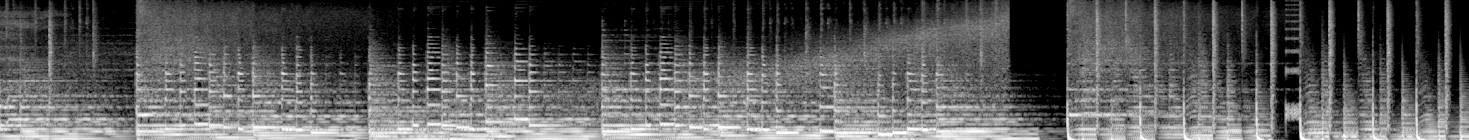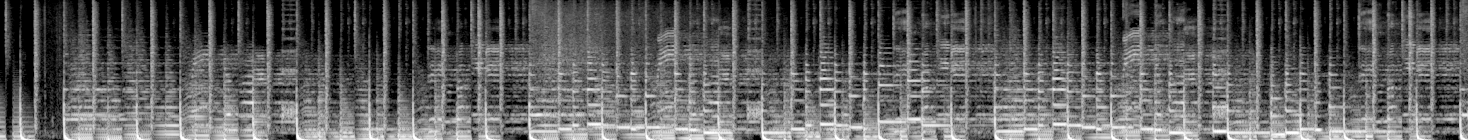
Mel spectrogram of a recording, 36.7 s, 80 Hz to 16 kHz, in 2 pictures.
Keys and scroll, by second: 4.1 space, 33.3 t.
